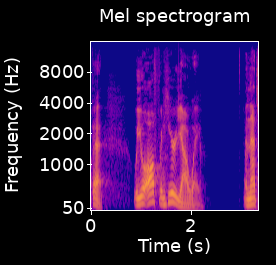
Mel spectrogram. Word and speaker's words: Yahweh: And you heard me say Yahweh. You know, you say, "What about that?" Well, you'll often hear Yahweh, and that's widely accepted by scholars as the most likely ancient pronunciation.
